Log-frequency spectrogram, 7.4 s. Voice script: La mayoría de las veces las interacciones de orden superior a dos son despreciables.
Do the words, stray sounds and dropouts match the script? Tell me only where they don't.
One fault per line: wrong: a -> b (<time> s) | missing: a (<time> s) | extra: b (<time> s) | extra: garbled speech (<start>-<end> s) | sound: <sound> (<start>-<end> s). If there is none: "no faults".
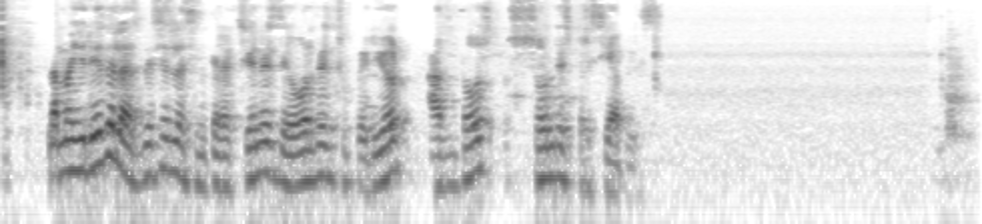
no faults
